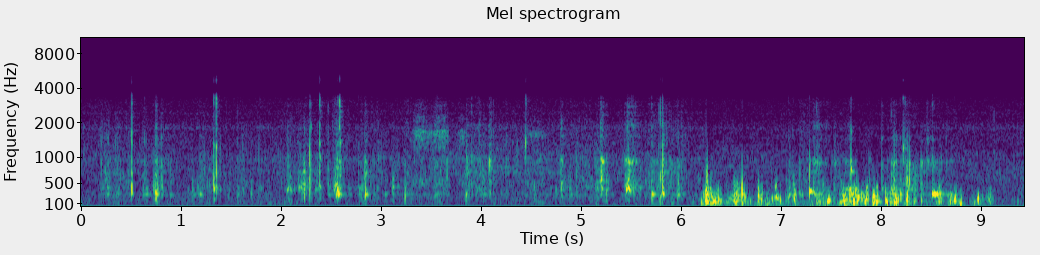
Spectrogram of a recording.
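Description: Rottweiler puppy pawing and mouthing an empty plastic bottle on grass: a run of sharp, irregular plastic crackles and clicks. From about six seconds in, a low rumbling noise on the microphone joins.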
